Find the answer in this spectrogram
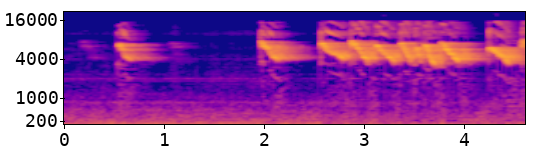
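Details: White-eye singing as a lure for a rival: two isolated high falling notes, then a longer rapid chain of descending slurred notes and a final note.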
